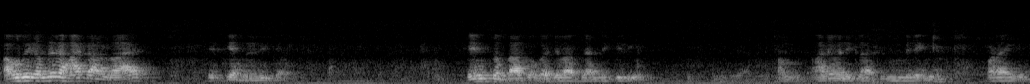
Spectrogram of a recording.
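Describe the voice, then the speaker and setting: Dark-voiced teacher in echoey classroom. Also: male voice, deep voice, normal speed, pauses often, slight background noise. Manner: questioning, quizzes students, scolds the class. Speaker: English teacher. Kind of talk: classroom lecture in Hindi with English terms. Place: classroom with students. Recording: echoey room, far from mic.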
